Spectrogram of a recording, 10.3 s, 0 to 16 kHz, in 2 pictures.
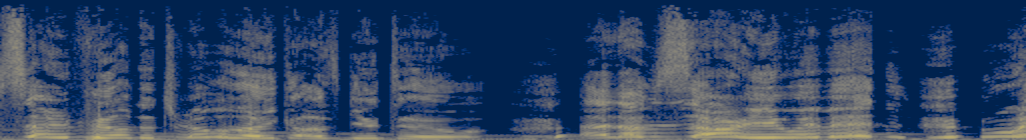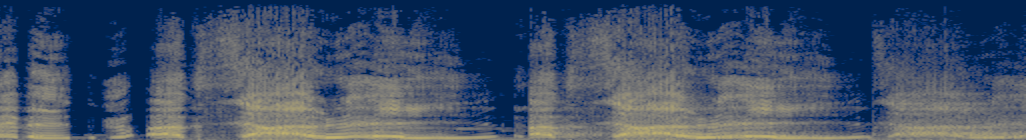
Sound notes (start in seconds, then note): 9.4 echoes; 9.4 echos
